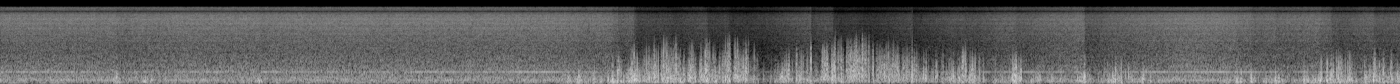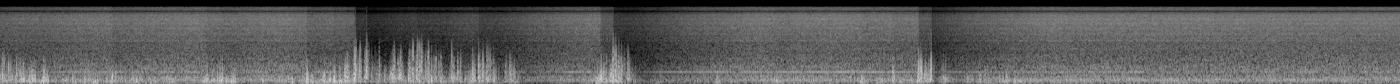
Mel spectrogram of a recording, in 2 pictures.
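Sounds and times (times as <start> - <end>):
freight train rolling past: 0.0 - 28.0
wind buffeting microphone: 5.4 - 25.0.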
